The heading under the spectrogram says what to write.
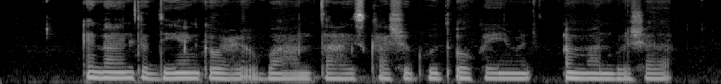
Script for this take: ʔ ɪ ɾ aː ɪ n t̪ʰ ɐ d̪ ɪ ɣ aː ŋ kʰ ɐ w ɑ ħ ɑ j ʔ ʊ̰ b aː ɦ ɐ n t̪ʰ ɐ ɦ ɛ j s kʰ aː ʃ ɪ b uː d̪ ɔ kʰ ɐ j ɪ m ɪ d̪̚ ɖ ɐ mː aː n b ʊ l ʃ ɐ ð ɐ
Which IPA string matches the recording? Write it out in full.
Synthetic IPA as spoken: ʔ ɪ l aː ɪ n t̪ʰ ɐ d̪ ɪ ɣ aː ŋ kʰ ɐ w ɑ ħ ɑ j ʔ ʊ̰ b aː ɦ ɐ n t̪ʰ ɐ ɦ ɛ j s kʰ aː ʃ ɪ ɡ uː d̪ ɔː kʰ ɐ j ɪ m ɪ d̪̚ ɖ ɐ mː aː n b ʊ l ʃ ɐ ð ɐ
